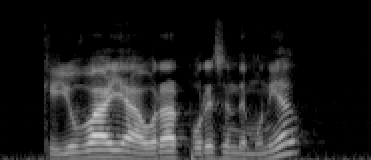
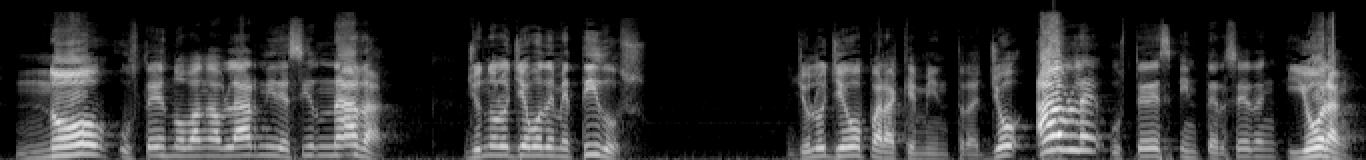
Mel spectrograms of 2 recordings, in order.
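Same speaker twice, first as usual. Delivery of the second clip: loud, emphatic instructions, pitch raised; stern orders; 3 semitones higher, 10 dB louder than usual. Retold or imitated. Pastor briefs two helpers before an exorcism, loud stern orders. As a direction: lay down the rules forcefully to your helpers.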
